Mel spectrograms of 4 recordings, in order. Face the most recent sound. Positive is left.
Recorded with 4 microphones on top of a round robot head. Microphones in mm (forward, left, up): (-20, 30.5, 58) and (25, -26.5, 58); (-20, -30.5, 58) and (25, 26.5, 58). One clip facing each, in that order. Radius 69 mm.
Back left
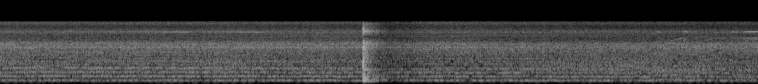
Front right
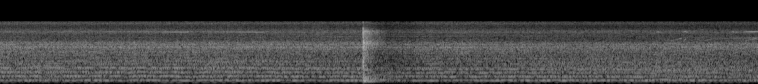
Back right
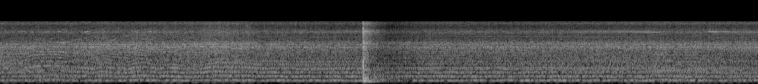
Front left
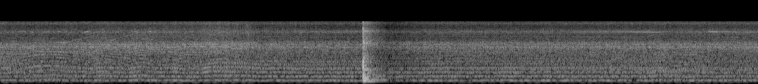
turn(degrees=55)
